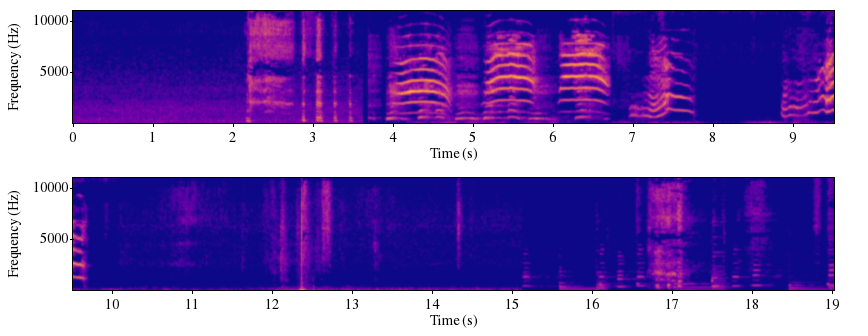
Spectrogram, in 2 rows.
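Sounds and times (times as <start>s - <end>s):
low steady hum: 0.0s - 3.7s, 4.3s - 15.2s
cat meowing: 4.0s - 7.9s, 8.8s - 9.8s
sharp thump: 12.0s - 12.8s.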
